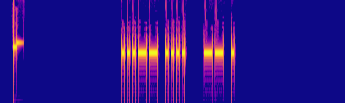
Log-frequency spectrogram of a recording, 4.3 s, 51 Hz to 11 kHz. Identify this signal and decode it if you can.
Morse code, heard as a keyed tone, about 36 wpm, 700 Hz. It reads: 3H ME
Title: Winter Field Day Exchanges Encore 35wpm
